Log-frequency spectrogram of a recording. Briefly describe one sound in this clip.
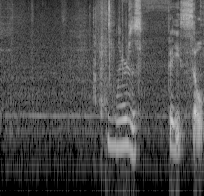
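A sheet of paper rustles as it is lifted.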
